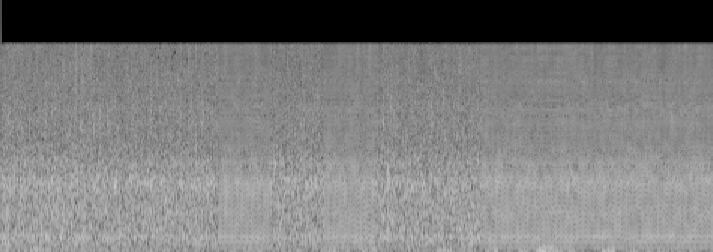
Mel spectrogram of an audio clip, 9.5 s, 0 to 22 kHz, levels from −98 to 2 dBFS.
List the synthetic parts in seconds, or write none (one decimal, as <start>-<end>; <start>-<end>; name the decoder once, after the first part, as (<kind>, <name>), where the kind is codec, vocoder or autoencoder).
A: 2.9-3.6 (vocoder, Vocos); 4.3-5.0; 6.4-9.5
